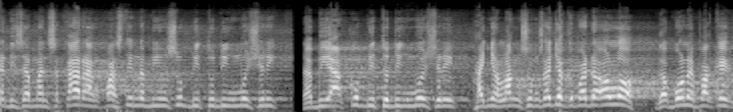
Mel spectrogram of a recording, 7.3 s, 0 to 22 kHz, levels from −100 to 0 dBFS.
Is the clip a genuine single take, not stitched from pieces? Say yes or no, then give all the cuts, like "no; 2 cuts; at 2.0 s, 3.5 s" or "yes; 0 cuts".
no; 2 cuts; at 2.9 s, 4.6 s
